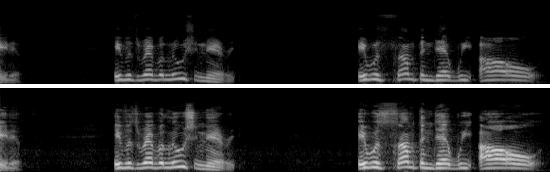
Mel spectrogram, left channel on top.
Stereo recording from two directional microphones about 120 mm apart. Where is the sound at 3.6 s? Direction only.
20° right (ahead or behind).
